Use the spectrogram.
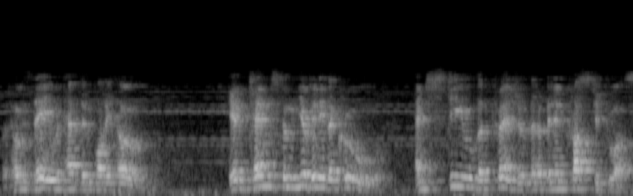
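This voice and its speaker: Ghostly sea captain, played by a man: grave, bitter, commanding, higher-set voice, cavernous distant echo, radio horror drama. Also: animated, moderate pace, phone-quality sound, close to an everyday voice. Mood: bitter, grim. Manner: theatrical, solemn, commanding. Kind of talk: old-time horror radio drama acting. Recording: band-limited old radio, echoey, distant, music underneath.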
